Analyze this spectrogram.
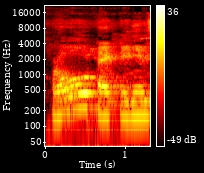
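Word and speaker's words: protactinium: प्रोटे नियम प्रोटे नियम क्या लिखेंगे प्रो टेक्नियम प्रोटेक्टिनियम स्प देख लीजिए पी आर ओ टी ए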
